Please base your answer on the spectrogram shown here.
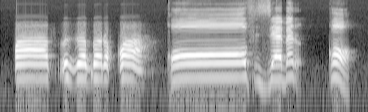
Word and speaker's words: قاف: Qaf is pronounced more full mouth, please. قاف زبر قا. Qaf زبر قا. قاف زبر قا.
